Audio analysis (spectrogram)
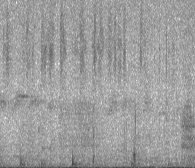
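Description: Pen or marker writing during a maths lesson, giving faint, scattered scratchy taps and short strokes over a steady room hiss, with no talking.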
